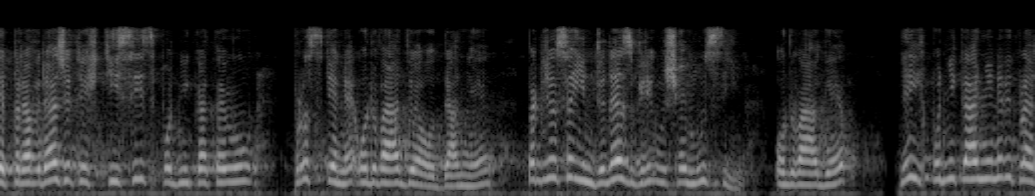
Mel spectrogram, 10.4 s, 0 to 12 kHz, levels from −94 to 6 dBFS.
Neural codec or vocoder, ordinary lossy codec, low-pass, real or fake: codec, 16 kHz, 4.8 kbps, FACodec; AAC, 64 kbps; 7.2 kHz; fake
